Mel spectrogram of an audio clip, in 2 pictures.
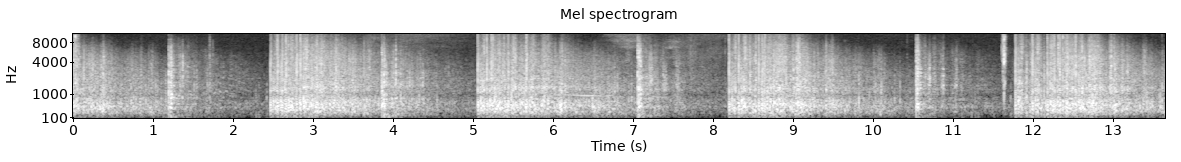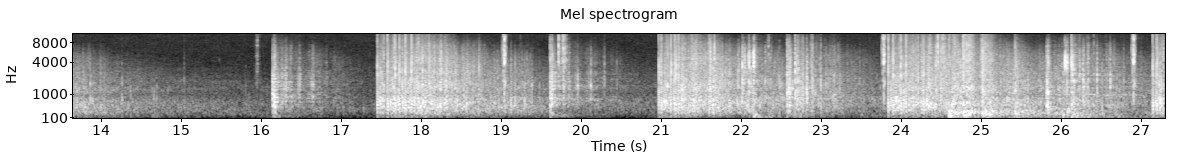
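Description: Fireworks burst with loud booms that echo and rumble away.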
